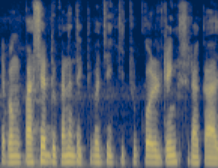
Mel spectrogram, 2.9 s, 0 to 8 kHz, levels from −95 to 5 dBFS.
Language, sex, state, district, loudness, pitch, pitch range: Bengali, male, Assam, Hailakandi, -21 LUFS, 115 Hz, 115-120 Hz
